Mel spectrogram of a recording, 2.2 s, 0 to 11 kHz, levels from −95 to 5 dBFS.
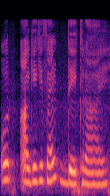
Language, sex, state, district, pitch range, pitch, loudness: Hindi, female, Bihar, Purnia, 210-265 Hz, 240 Hz, -20 LUFS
